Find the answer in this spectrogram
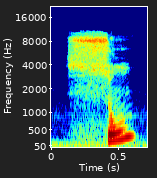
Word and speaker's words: sont: Ils sont, final T not pronounced, ils sont, elles sont, okay?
